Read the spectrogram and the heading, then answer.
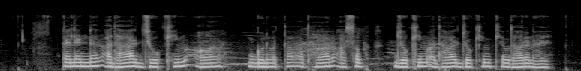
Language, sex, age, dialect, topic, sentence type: Magahi, male, 18-24, Western, banking, statement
